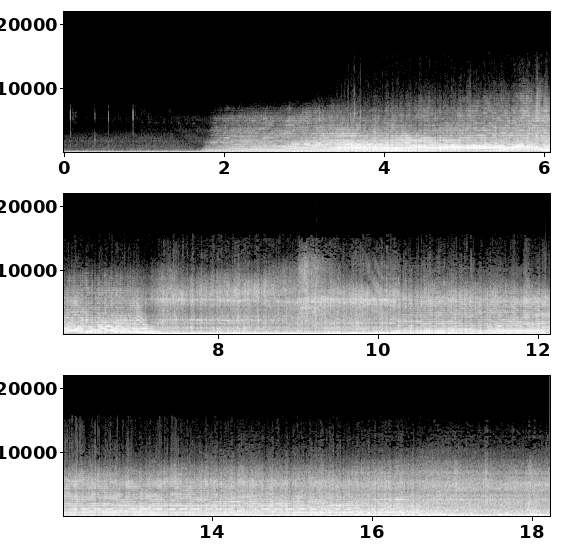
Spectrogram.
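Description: Norfolk Southern diesel locomotives passing close by on an intermodal freight train, sounding the air horn in two long blasts: the first from about two seconds in to about seven, the second from about ten to sixteen seconds. A loud low engine rumble comes in at about seven seconds as the locomotives go by, and the rolling train's steady rail noise continues beneath.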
